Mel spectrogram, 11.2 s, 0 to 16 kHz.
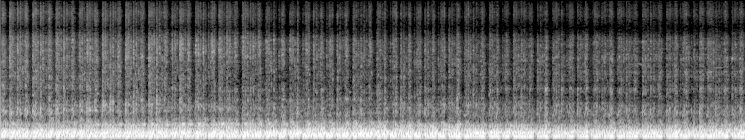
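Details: Chevy truck 5.3 V8 after bent-rod repair with Summit pistons, stage 1 cam, TBSS intake and 90 mm throttle body: deep, slightly lumpy idle with a steady beat, no knocks or ticks. It is healthy and smooth with some cam lope.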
